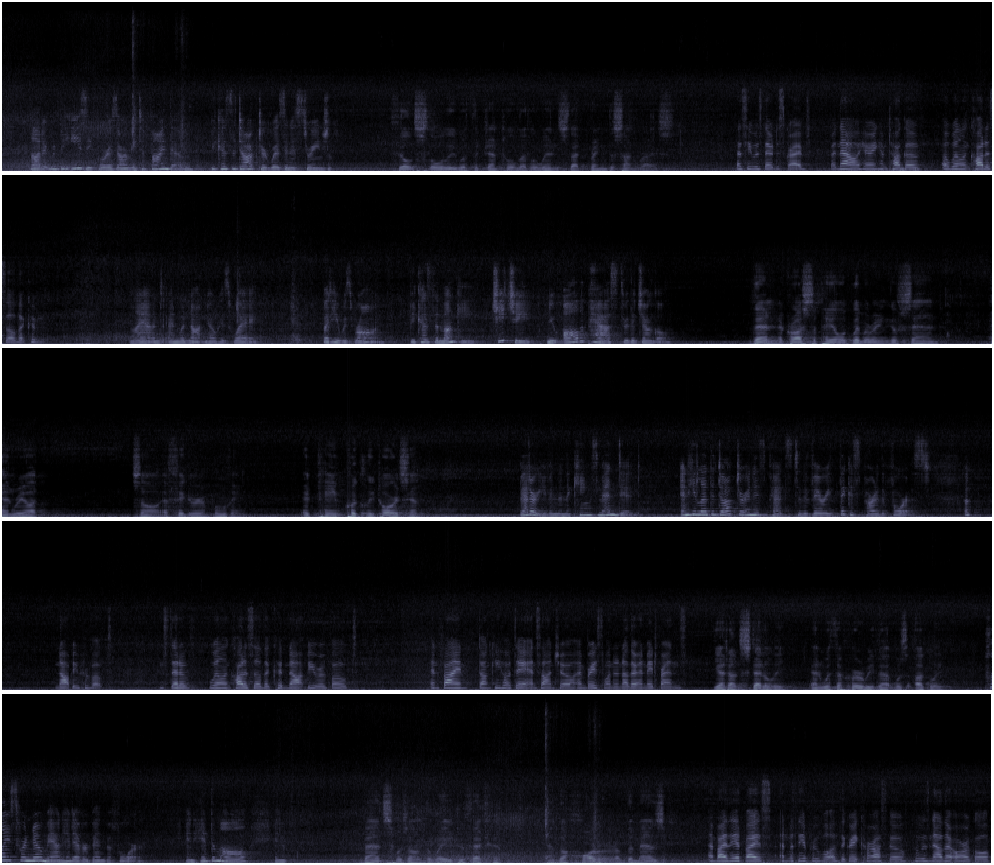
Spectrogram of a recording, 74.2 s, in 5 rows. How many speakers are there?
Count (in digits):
3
